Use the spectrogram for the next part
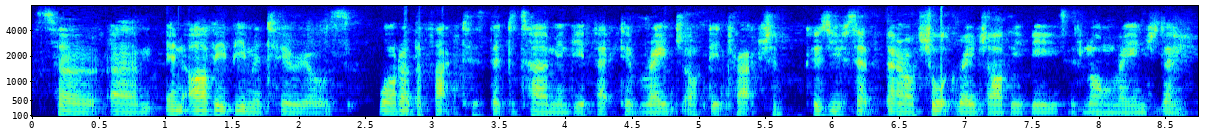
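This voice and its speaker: Man, audience member, polite question, low voice, muffled call audio. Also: little pitch movement, brisk, few pauses, slightly rough. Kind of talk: online Q&A question.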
